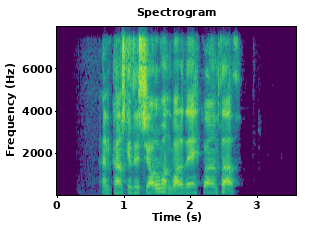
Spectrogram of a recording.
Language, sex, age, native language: Icelandic, male, 30-39, Icelandic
